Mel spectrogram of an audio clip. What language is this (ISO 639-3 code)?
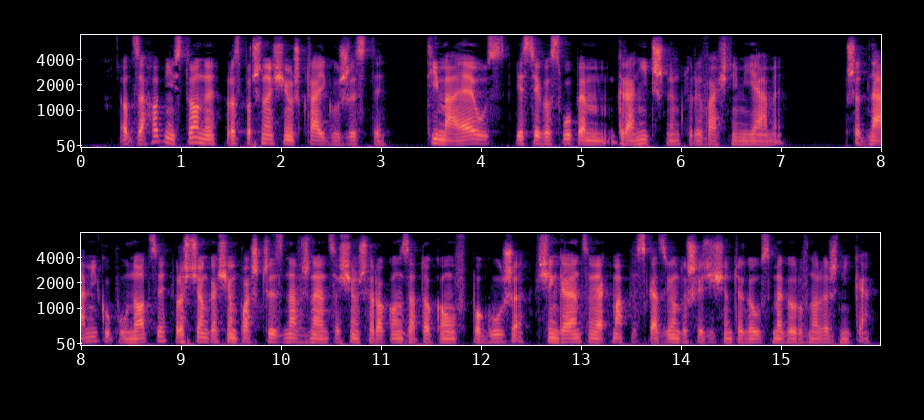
pol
